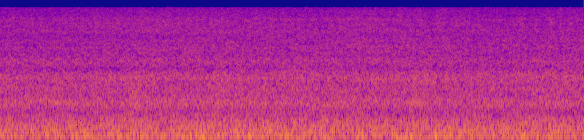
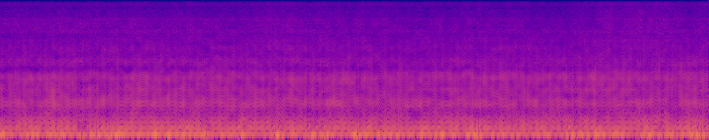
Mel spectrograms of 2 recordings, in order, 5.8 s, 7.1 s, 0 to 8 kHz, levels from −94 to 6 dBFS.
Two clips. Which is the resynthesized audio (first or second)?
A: second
